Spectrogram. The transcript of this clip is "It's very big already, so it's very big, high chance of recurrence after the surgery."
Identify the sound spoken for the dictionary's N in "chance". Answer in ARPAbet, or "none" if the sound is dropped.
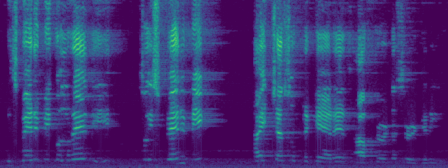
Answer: none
